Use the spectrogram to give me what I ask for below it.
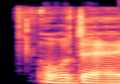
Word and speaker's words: Audere: Yeah, and the beginning of your own business, I'm going to make a balls of pronouncing it again, but Audere? Audere, yeah.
